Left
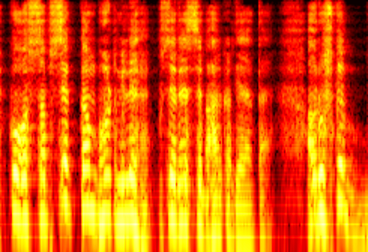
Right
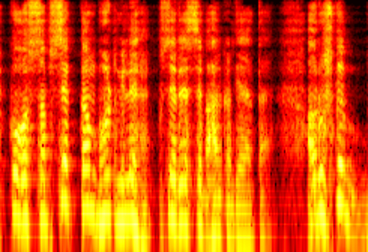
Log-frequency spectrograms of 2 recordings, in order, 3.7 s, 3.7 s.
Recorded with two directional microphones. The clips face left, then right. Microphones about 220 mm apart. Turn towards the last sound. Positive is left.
turn(degrees=45)  # may be behind; listen again after turning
